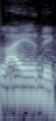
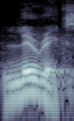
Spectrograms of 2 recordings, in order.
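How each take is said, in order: First: It is said the common Thai-style way. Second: It is said the standard English way. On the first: The speaker calls it wrong. "ก่อนหน้านี้พี่น้องชาวไทยออกเสียงว่า" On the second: The speaker calls it right. "เนื้อร้องต้องเป็น"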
